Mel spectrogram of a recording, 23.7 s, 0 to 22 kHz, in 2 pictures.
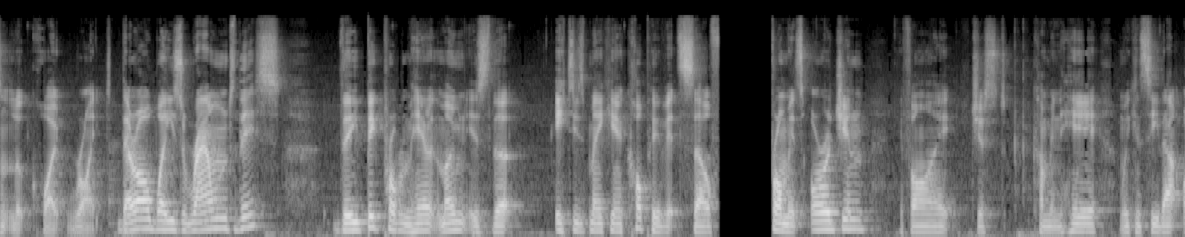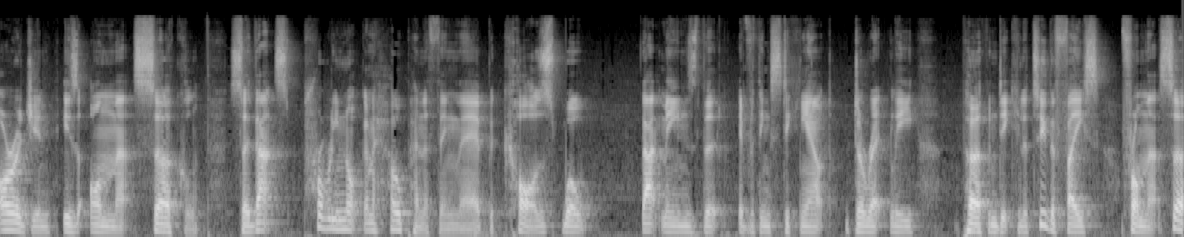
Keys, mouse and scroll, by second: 0.2 middle click, 3.3-3.8 scroll up 1, 3.9 shift+middle click, 5.0 middle click, 6.2 middle click, 7.2 scroll down 2, 7.4 shift+middle click, 8.1 click, 8.9 click, 10.1 KP_Divide, 12.1 click, 13.9-15.4 scroll down 3, 15.4-16.5 scroll down 1, 16.5 KP_Divide, 18.0 scroll down 1, 18.3 middle click, 18.7 shift+middle click, 22.4 middle click, 23.5 middle click.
